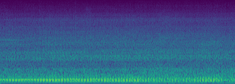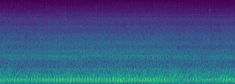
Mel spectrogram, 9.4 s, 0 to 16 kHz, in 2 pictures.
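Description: Triumph Bonneville T100's parallel-twin engine running steadily under way, heard from on the motorcycle, with a rush of wind and road noise.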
